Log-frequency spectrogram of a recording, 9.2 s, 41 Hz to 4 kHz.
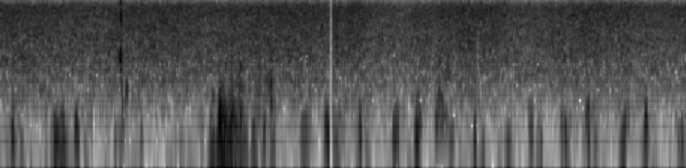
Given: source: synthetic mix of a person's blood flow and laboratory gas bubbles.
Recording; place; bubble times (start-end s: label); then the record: Doppler ultrasound of blood flow; precordium
1.54-1.72 s: bubbles
5.56-5.64 s: bubbles
5.78-6.02 s: bubbles
From the record:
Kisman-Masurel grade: 121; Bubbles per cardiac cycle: 1 to 2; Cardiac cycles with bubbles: 10 to 50%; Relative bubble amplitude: barely perceptible (0.100 to 0.250); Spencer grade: 2 (many but less than half of the cardiac periods contain bubble signals, singularly or in groups); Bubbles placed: anywhere in the cardiac cycle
